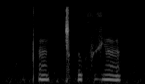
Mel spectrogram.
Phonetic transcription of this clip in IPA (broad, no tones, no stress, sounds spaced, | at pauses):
pʼ ə̃ː k ǀʰ ə xʷ ʒ ə̃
